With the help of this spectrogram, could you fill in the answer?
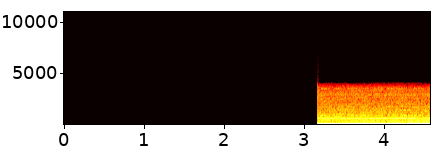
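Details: Three seconds of silence followed by broadband static noise, with no animal sound.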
